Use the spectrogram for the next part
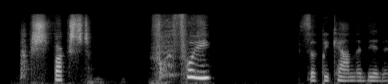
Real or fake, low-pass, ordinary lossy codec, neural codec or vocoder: fake; 10.8 kHz; AAC, 64 kbps; codec, 16 kHz in and 24 kHz out, 0.6 kbps, FocalCodec, streaming, 4096 codes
